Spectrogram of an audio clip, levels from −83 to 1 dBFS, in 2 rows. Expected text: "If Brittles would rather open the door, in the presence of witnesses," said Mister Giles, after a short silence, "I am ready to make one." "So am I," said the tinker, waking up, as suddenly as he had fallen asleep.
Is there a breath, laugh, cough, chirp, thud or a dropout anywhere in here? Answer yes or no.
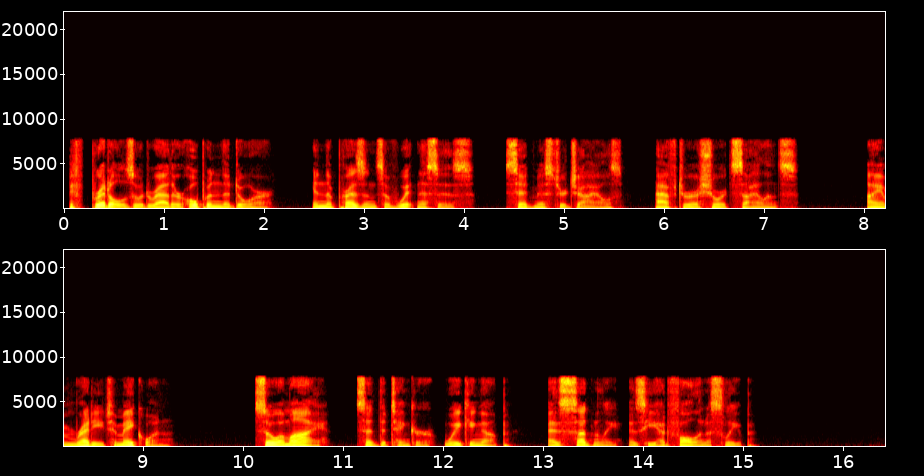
no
